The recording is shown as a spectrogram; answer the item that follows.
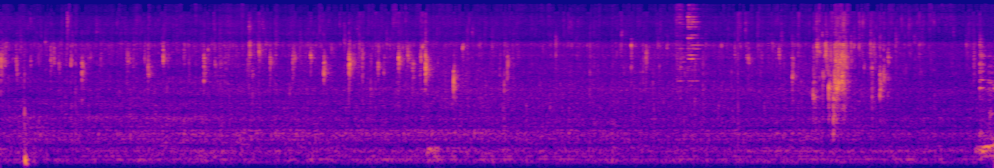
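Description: Pumpkin slices and a few chilies sizzle in hot oil for pakora, a steady crackling fry with faint bubbling and a brief louder burst near the end, no voices over it.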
